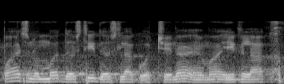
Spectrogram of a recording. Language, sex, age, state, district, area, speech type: Gujarati, male, 60+, Gujarat, Aravalli, urban, spontaneous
